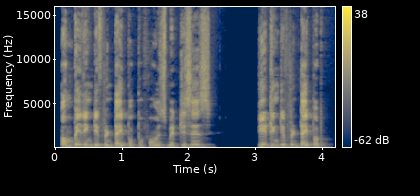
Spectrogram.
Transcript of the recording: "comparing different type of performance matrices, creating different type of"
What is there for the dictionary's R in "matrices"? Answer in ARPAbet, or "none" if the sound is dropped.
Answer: R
